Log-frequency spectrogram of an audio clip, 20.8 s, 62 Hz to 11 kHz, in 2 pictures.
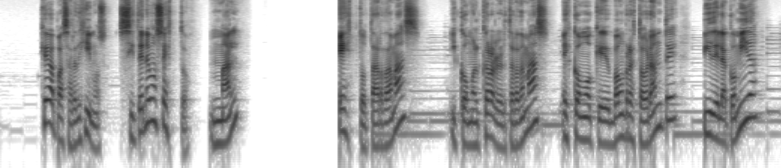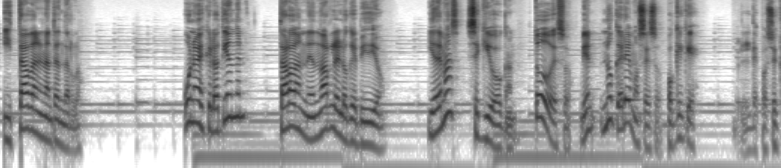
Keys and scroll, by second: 0.9-2.3 typing, 3.3 Escape, 3.4 k, 4.5 k, 17.7 Escape.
